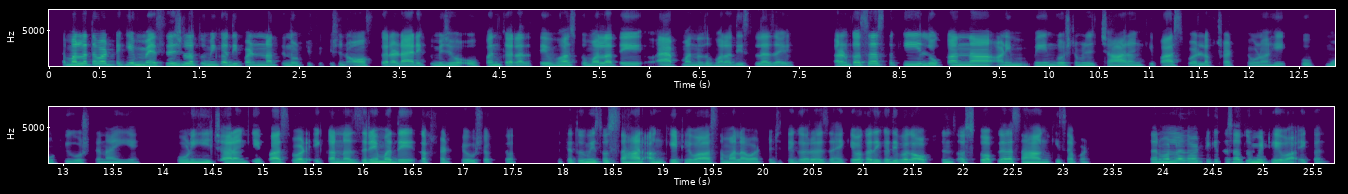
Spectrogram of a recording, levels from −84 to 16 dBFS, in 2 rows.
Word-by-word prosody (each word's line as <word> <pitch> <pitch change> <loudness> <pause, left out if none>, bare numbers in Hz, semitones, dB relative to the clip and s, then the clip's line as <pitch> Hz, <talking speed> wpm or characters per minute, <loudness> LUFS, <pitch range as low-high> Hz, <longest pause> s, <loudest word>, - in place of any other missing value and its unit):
तर - - -8
मला 225 +1 +7
तर 240 - +1
वाटतं, 235 -1 +3
की 250 - +2
मेसेजला 220 +2 +3
तुम्ही 205 -2 -3
कधी 195 -1 +1
पण 200 -1 0
ना 195 - +3
ते 185 - -9
नोटिफिकेशन 180 +2 -9
ऑफ 165 +1 +2
करा. 160 -1 +3
डायरेक्ट 155 +2 +5
तुम्ही 175 -2 -5
जेव्हा 180 +2 -1
ओपन 190 +5 -2
कराल 135 -8 +3
तेव्हाच 170 +4 +1
तुम्हाला 160 -2 +4
ते 155 -2 +3 0.2
ॲपमधनं 140 0 +2
तुम्हाला 145 0 -2
दिसलं 145 0 -2
जाईल. 125 +4 -3 0.4
कारण 170 +2 +3
कसं 195 +5 +3
असतं, 240 +1 -3
की 225 -3 +1
लोकांना 195 +2 +2
आणि 185 -2 0
मेन 180 -1 -4
गोष्ट 175 0 -4
म्हणजे 175 +1 -4
4 155 +2 +2
अंकी 180 +1 -6
पासवर्ड 155 0 -1
लक्षात 140 +3 -4
ठेवणं 145 -2 -8
ही 150 +1 -3 0.2
खूप 155 -1 -7
मोठी 135 +2 -9
गोष्ट 140 0 -9
नाहीये. 125 0 -8 0.4
कोणीही 160 +4 0
4 150 -2 +4
अंकी 145 +2 -1
पासवर्ड 150 +1 +3
एका 140 +3 +1
नजरेमध्ये 165 +5 +3
लक्षात 135 +3 -4
ठेवू 130 -1 -3
शकतं. 130 - -11 0.5
तिथे 195 +4 -7
तुम्ही 190 -1 +1
तो 200 - -2
6 160 -2 +4
अंकी 170 -1 0
ठेवा 140 -2 +2
असं 130 +3 -4
मला 130 -2 0
वाटतं 125 +1 -5
जिथे 140 +2 -8
गरज 130 0 -1
आहे 130 -1 -3
किंवा 175 +2 +1
कधी-कधी 180 +1 0
बघा 185 -1 +2
ऑप्शन्स 170 +3 -2
असतो 140 +5 -2
आपल्याला 130 -4 +2
6 140 +1 +3
अंकीचा 135 0 -4
पण. - - -11 0.6
तर 195 +1 -2
मला 210 +1 +1
असं 220 +1 -2
वाटतं, 220 0 -4
की 245 - -8
तसा 190 0 -1
तुम्ही 185 0 +1
ठेवा 130 -5 +1
एकं 130 +1 -8
160 Hz, 195 wpm, -26 LUFS, 140-185 Hz, 0.6 s, मला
